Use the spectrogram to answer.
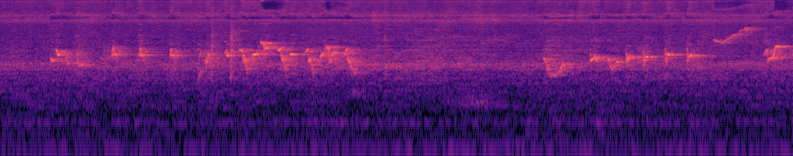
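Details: Yellow-vented bulbul singing often, on a master recording: two bursts of quick, bubbly, chattering warbles, the first about three seconds long, then a pause, then a second run of liquid notes ending in a brief upward whistle. Light background hiss.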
